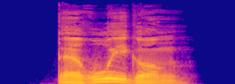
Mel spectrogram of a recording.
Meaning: 1. reassurance, calming 2. sedation, pacification
- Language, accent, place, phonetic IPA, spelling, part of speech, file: German, Germany, Berlin, [bəˈʁuːɪɡʊŋ], Beruhigung, noun, De-Beruhigung.ogg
